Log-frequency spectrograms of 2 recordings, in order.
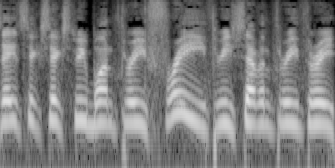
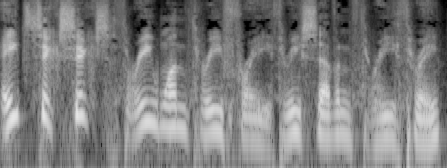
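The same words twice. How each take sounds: First: The number is said at normal speed. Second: The number is said slowly.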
